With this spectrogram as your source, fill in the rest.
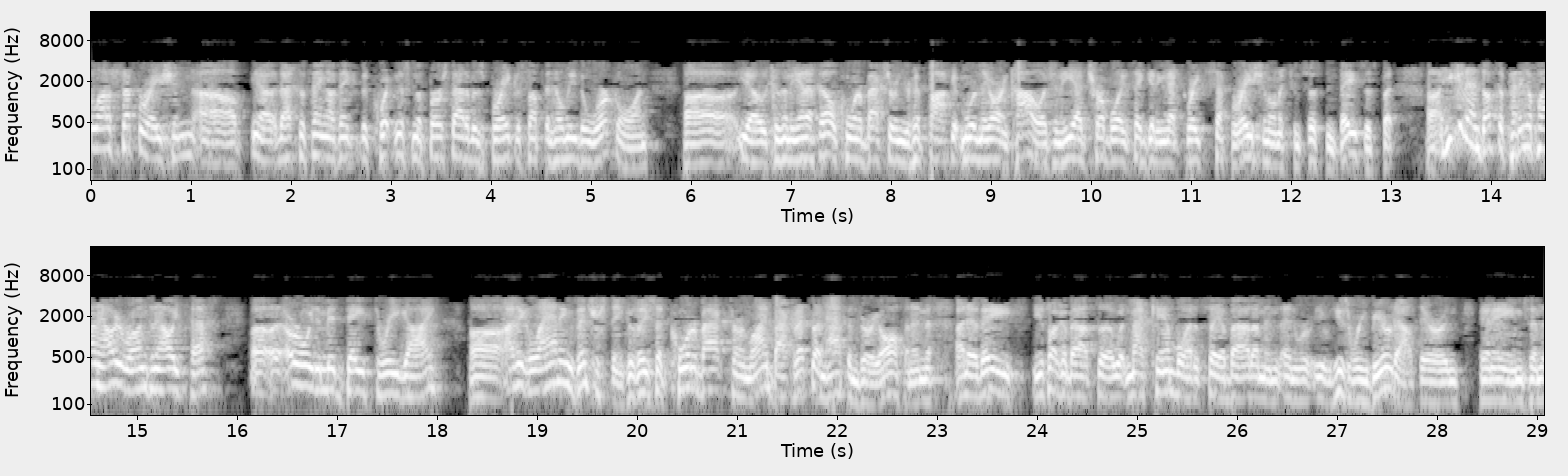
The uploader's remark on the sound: NFL Draft Conference Call.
